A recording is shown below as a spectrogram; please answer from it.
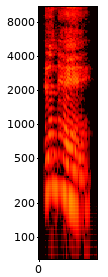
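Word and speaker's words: Unhei: no no unit corrected it's spelled u-n-h-e-i it's pronounced inhe oh it's you hey the boy said like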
